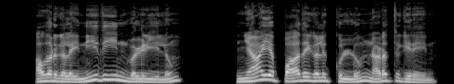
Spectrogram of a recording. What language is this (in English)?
Tamil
